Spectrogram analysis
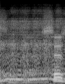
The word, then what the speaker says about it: SZA: No, it's SZA. SZA. Like scissor.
